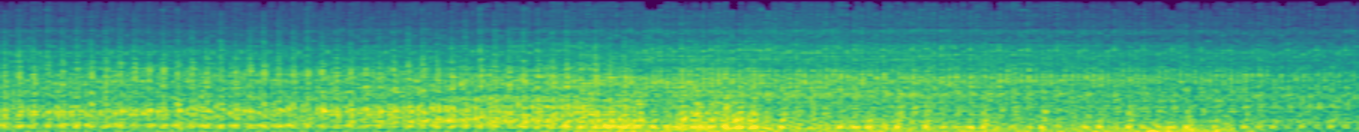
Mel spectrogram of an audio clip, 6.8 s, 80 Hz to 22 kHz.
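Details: BMW 320d F30 diesel at idle makes a rough grinding judder, about three beats a second, that disappears when revved and returns at idle; the fault is intermittent, absent for weeks, with vibration felt through the clutch pedal; cause unknown.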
